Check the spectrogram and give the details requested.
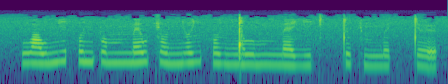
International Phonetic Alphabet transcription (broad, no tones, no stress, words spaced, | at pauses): wɒwɲihoɲpo mːɛwco ɲɤʎhoʎ ŋ͡ǃu mːɛʎ ictːucmːø tːø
